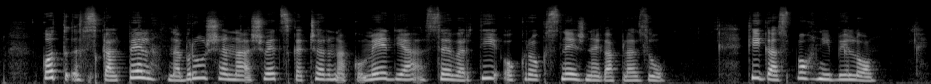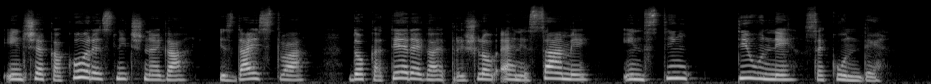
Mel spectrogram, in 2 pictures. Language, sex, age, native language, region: Slovenian, female, 30-49, Slovenian, Carinthia region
